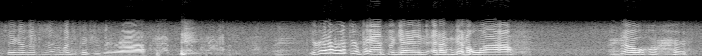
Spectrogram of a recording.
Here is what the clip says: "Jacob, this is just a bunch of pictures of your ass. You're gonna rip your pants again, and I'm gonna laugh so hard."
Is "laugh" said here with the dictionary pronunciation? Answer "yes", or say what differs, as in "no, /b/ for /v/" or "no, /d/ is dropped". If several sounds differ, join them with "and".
yes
